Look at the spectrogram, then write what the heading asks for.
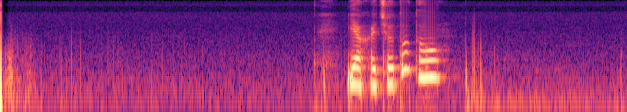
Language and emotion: Russian, positive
